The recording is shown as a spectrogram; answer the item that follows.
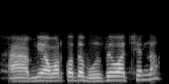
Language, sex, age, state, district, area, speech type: Bengali, male, 45-60, West Bengal, Dakshin Dinajpur, rural, conversation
